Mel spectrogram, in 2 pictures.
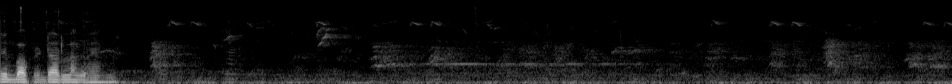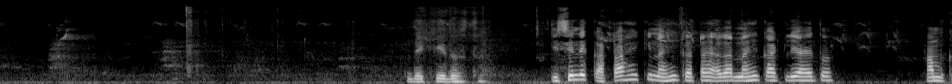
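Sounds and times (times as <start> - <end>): small birds chirping: 0.0 - 19.0
sharp snaps: 11.2 - 13.1.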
